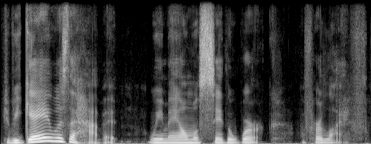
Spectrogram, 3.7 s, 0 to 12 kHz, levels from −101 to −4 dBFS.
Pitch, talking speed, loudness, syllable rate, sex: 170 Hz, 210 wpm, -19 LUFS, 5.8 syllables/s, female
